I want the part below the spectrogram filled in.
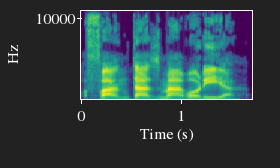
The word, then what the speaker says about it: Fantasmagoría: que lleva por título Fantasmagoría, ahí con el acento en la I.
